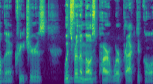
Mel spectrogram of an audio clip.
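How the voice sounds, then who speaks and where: A man with a General American accent and an unremarkable speaking voice, fairly low in pitch, with lively intonation, on a very clean recording with a silent background. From Oregon, US. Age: 30s. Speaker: actor and filmmaker. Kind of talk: casual chat.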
